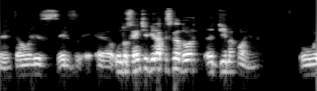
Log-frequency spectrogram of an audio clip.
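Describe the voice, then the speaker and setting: Lively intonation at a moderate pace. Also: man. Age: 40s. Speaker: veterinarian and professor. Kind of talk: interview. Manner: halting, many repetitions.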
